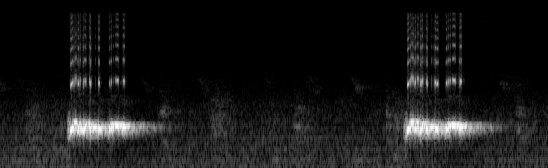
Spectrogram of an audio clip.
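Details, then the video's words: Zebra dove, local wild-type perkutut inherited from a grandfather, in gayer rhythmic song: two matching coo phrases about two and a half seconds apart, each a quick double burst sliding into a held, fading note. "perkutut LOKAL alam GAYER tinggalan SIMBAH suara irama"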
